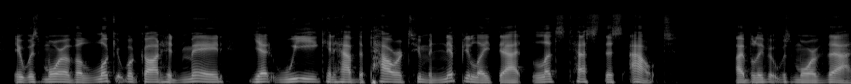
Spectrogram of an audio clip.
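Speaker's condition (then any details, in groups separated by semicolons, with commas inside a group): No condition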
